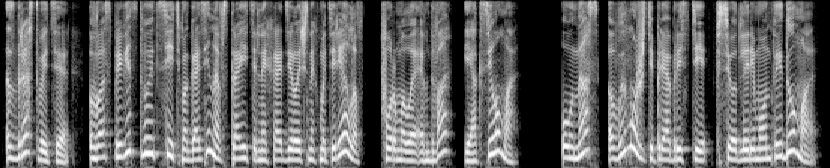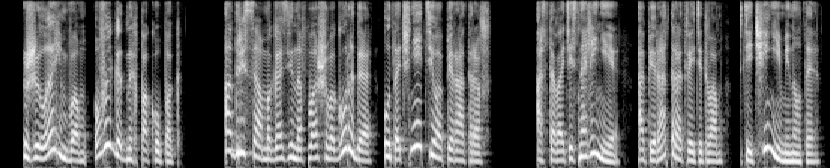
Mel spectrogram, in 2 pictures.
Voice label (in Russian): Автоответчик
